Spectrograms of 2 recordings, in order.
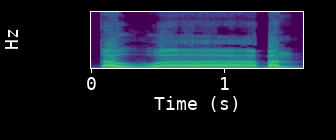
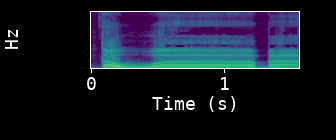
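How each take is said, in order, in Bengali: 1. শব্দটি ন এর শব্দ দিয়ে শেষ হয়। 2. শব্দটি একটি লম্বা আ স্বরধ্বনি দিয়ে শেষ হয়। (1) "বা দুই জবর বান" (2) "এখন এখানে ওয়াকফ করলে হবে কি"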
